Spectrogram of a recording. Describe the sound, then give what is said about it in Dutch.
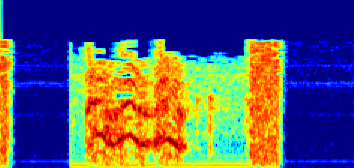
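A dog yelps and whines in a wavering, high-pitched cry, followed by a short bark, fairly loud with a brief pause before the final burst, as the dogs are being taken out. “met de honden. De honden uitbrengen.”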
